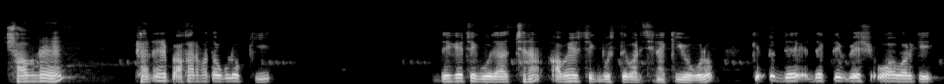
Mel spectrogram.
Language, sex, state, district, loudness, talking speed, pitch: Bengali, male, West Bengal, Jalpaiguri, -15 LUFS, 165 wpm, 340 Hz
